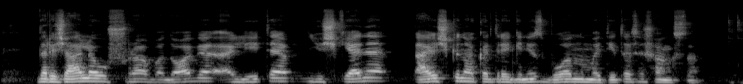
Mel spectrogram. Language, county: Lithuanian, Vilnius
